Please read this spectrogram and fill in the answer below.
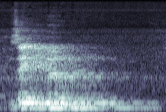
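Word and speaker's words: زَيْدٌ: Kata beliau, nunnya ini diucapkan ketika waslil kalam, ketika disambung ucapan. Kalau antum sambung, maka nunnya kedengaran. Zaidun. Kalau waqaf tidak kedengaran zaid.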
